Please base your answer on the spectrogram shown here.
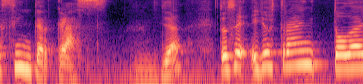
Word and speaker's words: Sinterklaas: holanda pues ese es san nicolás y se pronuncia a sinterklaas ya entonces ellos traen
